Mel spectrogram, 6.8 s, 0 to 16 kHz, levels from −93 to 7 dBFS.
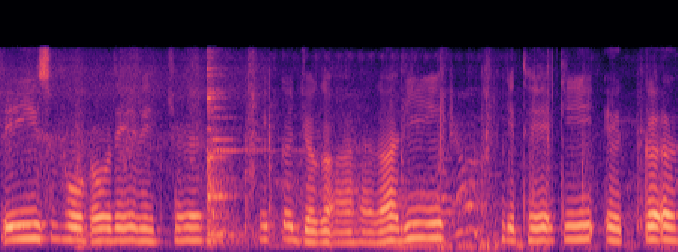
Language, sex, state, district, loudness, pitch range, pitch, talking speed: Punjabi, male, Punjab, Kapurthala, -16 LUFS, 170-190 Hz, 180 Hz, 95 wpm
